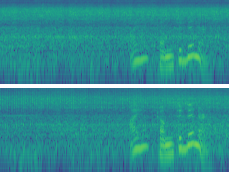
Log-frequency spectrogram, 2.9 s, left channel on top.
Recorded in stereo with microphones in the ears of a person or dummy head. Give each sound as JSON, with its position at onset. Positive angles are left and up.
{"t": 1.6, "sound": "a man speaking", "side_deg": -35}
